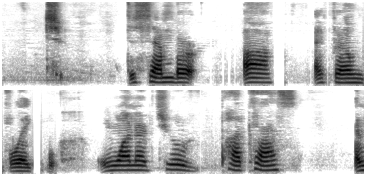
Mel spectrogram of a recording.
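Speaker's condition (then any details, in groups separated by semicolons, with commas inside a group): Cerebral palsy; wheelchair user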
